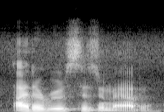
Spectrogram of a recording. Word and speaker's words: idarucizumab: If they come back with a potential for bleeding risks, with a trauma or something, then we can give them the antidote, which is pronounced idarucizumab.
